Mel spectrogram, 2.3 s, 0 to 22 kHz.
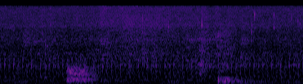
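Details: Maine Coon kittens, 27 days old, indoors; two short soft mews about a second apart over a steady low hiss.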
